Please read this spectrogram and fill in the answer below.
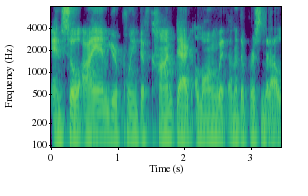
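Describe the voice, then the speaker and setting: This man talks at a fairly quick pace, his medium pitch held in a fairly even intonation. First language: not English. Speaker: professor. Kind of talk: presentation. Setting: video call. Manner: halting.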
